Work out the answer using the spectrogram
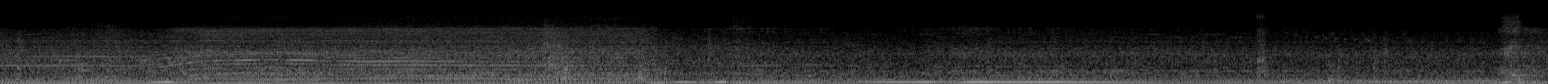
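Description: Renault Mégane 3 RS's 2.0-litre turbocharged four-cylinder engine running at idle, a steady low hum.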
